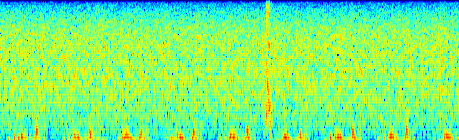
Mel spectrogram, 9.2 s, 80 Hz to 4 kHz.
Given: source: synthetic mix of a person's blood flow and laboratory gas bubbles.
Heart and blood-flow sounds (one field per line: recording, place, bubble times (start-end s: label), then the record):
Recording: Doppler ultrasound of blood flow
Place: precordium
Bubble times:
5.23-5.47 s: bubbles
From the record:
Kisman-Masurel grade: 112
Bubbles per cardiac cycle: 1 to 2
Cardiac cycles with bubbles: 1 to 10%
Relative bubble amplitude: moderate (0.250 to 0.450)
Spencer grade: 1 (occasional bubble signal discernible with the cardiac motion signal, with majority of cardiac periods free of bubbles)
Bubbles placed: only in the low amplitude regions of the cardiac cycle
